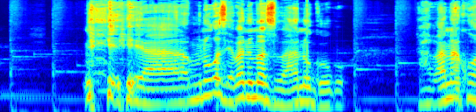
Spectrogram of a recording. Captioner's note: laughs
